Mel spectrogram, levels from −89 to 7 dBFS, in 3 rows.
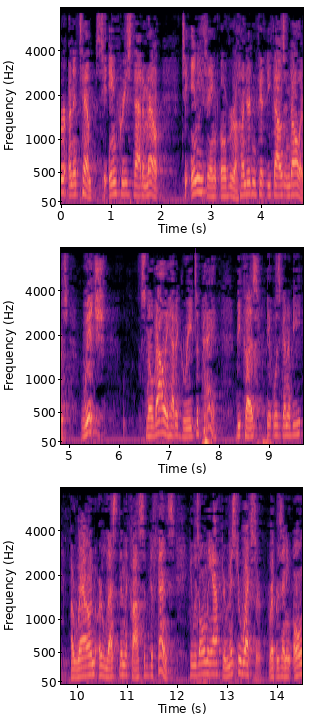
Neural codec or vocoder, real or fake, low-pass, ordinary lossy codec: codec, 16 kHz, 16 kbps, FreqCodec, larger model; fake; 7.2 kHz; AAC, 32 kbps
